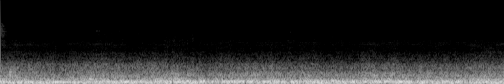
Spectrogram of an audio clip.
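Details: Ford Mustang driven over rough pavement after replacing worn upper and lower rear spring isolators, in-cabin steady road rumble with no clunk on bumps as before; normal suspension over bumps.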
